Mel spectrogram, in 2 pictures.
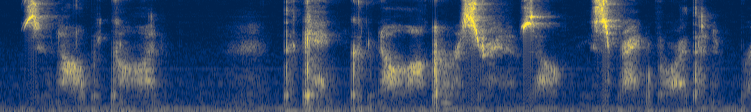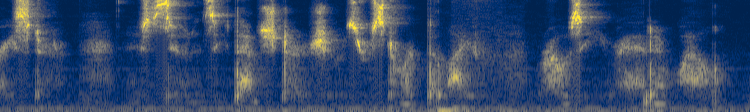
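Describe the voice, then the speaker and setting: A woman whispers, her loudness swinging widely. Noticeable background noise sits behind her. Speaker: ASMR whisper reader. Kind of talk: bedtime story reading. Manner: whispered, soft, slow.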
